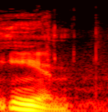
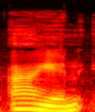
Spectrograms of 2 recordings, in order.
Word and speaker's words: Ian: Okay, so Hurricane Ian. It's not Ian. It's Ian. It's spelt with an I, but it's pronounced with an E.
